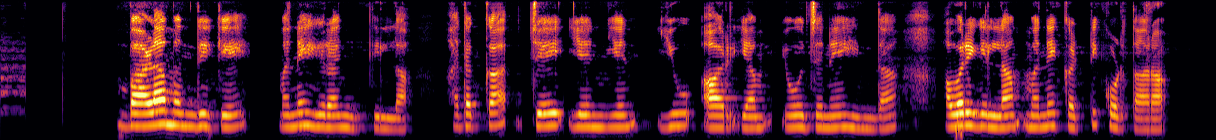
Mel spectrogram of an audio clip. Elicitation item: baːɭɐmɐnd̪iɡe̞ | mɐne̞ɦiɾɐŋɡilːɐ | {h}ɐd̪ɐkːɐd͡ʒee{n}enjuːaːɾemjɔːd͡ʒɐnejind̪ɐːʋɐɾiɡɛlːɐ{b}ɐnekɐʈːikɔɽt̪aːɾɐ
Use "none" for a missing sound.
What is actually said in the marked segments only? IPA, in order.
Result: h, n, m

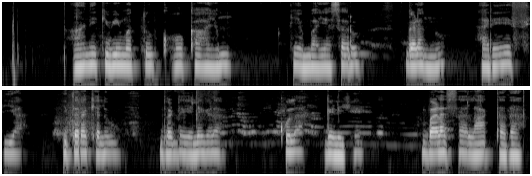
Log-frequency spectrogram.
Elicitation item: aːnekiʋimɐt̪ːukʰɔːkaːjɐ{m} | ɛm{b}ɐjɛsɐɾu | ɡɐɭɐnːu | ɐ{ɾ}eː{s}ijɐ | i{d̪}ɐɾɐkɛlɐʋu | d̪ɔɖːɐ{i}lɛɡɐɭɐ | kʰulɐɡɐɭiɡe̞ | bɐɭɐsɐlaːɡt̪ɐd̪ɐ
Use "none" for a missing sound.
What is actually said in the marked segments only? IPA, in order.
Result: m, b, ɾ, s, t̪, ɛ

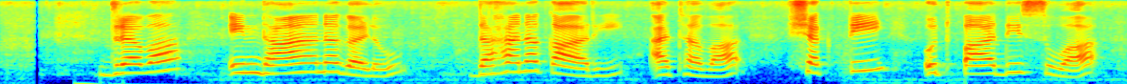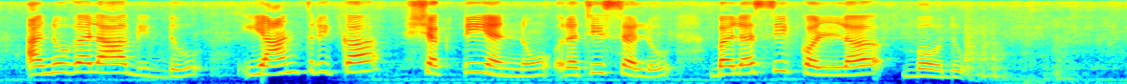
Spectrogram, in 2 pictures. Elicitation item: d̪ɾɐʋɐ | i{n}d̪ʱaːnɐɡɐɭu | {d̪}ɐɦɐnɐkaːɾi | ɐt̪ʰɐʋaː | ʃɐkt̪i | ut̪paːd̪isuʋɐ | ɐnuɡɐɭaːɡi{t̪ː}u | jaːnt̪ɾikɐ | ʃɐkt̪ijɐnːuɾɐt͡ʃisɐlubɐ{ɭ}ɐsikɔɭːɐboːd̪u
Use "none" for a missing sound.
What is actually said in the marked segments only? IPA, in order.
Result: n, d̪, d̪ː, l

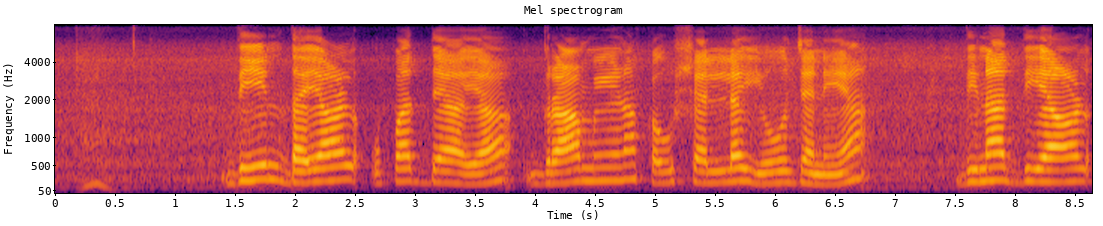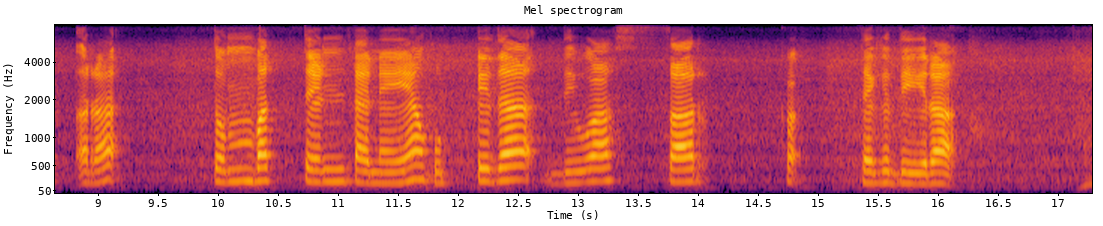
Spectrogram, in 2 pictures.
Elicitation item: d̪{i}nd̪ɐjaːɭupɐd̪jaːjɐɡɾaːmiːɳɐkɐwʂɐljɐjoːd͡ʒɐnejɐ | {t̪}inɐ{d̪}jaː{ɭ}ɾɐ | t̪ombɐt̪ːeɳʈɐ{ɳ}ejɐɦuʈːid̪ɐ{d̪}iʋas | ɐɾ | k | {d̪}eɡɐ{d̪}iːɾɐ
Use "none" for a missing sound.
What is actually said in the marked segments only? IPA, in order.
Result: iː, d̪, d̪, ɭ, n, d̪, t̪, d̪

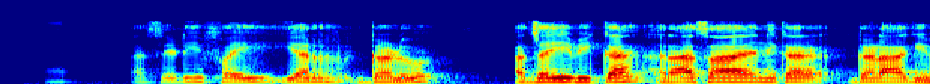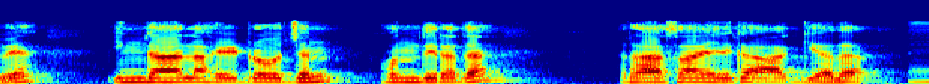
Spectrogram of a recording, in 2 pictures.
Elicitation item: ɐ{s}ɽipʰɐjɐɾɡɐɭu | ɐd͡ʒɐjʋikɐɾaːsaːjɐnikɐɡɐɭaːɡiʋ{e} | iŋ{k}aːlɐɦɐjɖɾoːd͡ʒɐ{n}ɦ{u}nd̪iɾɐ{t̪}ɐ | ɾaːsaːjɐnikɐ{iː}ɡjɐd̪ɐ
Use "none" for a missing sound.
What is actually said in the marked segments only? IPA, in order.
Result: s, e, ɡ, n, o, d̪, aː

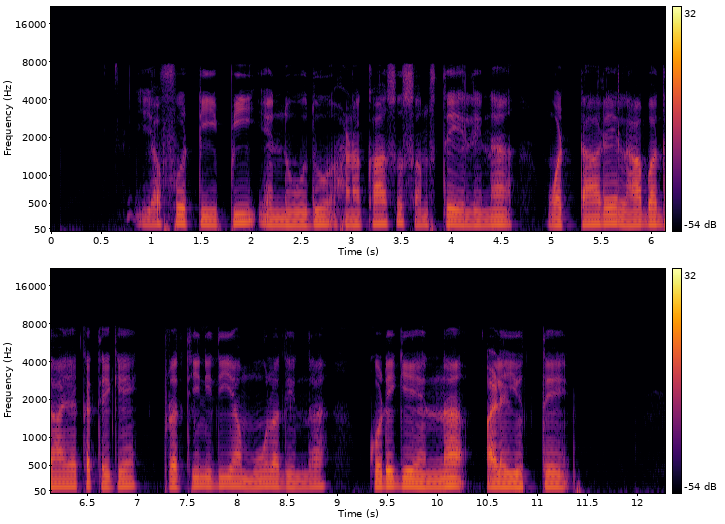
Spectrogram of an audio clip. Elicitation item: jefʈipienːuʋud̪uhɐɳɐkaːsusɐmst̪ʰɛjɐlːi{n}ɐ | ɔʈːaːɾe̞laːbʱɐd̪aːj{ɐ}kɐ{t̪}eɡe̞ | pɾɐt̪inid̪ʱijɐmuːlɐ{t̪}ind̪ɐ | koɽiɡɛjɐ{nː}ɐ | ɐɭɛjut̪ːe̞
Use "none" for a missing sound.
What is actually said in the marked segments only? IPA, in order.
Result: n, ɐ, t̪, d̪, nː

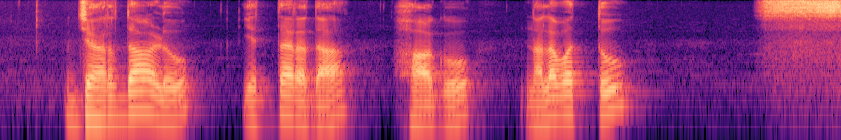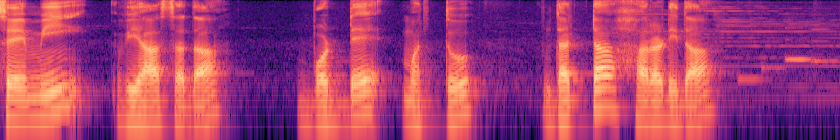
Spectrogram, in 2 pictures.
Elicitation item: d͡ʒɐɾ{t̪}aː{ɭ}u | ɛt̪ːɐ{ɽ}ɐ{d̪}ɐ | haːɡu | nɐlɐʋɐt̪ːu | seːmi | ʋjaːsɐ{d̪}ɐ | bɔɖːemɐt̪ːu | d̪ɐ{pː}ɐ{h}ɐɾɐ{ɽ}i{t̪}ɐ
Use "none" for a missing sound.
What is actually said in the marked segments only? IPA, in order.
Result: d̪, ɭ, ɾ, d̪, d̪, ʈː, h, ɽ, d̪

